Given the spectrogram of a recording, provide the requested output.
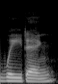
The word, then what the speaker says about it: Weighting: The short that was at Sundance is called The Arm, and the South by Southwest short is called Waiting, but it's spelled, W-E-I-G-H-T-I-N-G.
